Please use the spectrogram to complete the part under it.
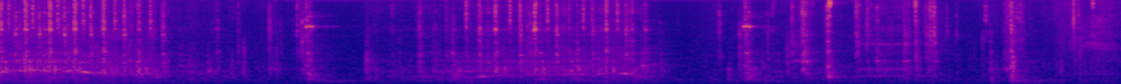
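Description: A sewing machine bastes a zip into place, running in close, steady bursts of rapid needle stitching with short pauses between runs, no talk over it.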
